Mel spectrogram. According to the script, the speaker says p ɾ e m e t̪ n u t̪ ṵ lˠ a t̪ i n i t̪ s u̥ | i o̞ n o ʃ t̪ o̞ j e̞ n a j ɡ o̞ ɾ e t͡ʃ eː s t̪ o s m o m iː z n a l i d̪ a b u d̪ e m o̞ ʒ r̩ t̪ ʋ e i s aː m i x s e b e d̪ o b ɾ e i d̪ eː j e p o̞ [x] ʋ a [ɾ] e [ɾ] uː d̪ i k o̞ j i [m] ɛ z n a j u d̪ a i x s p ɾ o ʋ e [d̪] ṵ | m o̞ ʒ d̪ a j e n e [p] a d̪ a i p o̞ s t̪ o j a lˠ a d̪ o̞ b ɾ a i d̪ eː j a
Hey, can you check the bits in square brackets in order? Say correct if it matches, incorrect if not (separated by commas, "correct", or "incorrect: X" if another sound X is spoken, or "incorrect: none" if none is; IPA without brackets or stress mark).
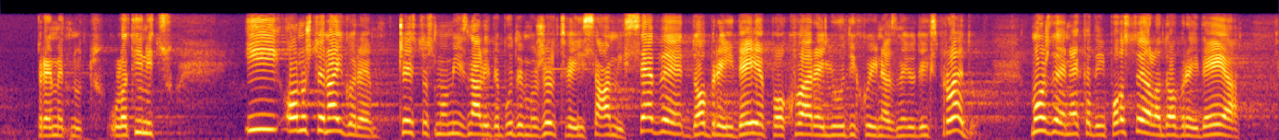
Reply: incorrect: k, correct, incorrect: ʎ, incorrect: n, correct, incorrect: k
